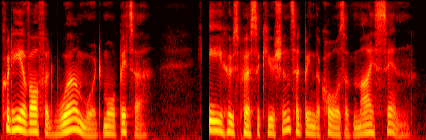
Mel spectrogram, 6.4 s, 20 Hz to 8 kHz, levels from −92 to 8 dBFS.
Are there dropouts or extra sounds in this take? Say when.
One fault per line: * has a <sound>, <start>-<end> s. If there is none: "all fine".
* has a dropout, 3.0-3.1 s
